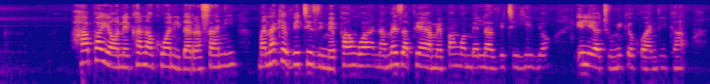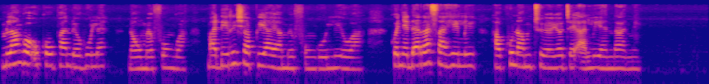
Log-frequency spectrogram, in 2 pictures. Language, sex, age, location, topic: Swahili, female, 18-24, Kisii, education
